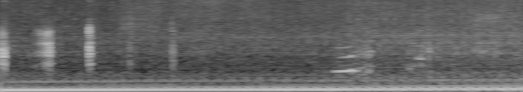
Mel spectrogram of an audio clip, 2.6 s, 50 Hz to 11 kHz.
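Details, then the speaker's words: 1986 Ford Thunderbird, 302 V8 with 6-71 Roots blower, welded rear, winter; after earlier misfire, deep even V8 rumble holds steady at idle with no stumble or skipped beats, running fine now. "that runs good now huh maybe it needs to warm up see it wants to like run fine now"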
